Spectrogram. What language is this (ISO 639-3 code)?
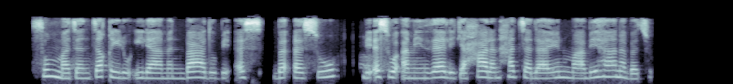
ara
